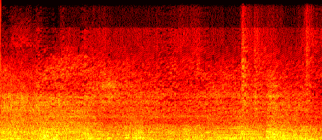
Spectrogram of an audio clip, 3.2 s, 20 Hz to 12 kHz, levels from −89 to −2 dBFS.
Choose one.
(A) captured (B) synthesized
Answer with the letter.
B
